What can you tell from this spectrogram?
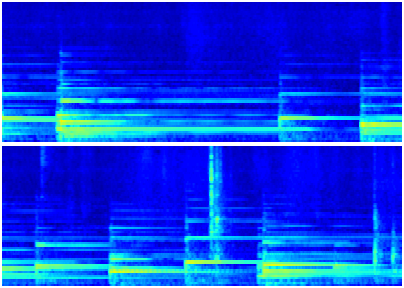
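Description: Background music: keyboard chords struck one after another, each left to ring and fade before the next.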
